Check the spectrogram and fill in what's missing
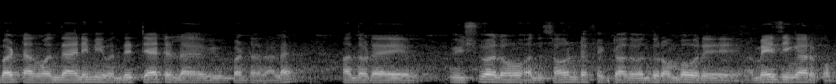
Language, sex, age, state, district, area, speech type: Tamil, male, 18-30, Tamil Nadu, Viluppuram, urban, spontaneous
